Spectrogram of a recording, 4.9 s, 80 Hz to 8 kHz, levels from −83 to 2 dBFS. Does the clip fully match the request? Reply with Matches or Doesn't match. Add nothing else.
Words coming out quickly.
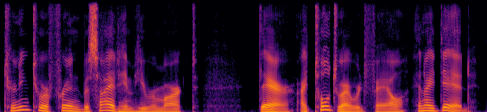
Matches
